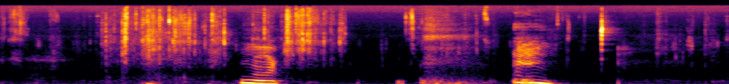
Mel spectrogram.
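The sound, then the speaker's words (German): Someone chewing a french fry for ASMR sounds, with soft, crunchy bites in irregular bursts, interrupted by two brief spoken remarks. “Das war eine Pommes.”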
